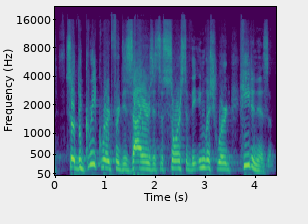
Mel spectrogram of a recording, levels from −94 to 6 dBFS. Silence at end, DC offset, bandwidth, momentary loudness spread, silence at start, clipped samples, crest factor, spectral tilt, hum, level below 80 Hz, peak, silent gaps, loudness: 0.1 s; under 0.1%; 17.5 kHz; 6 LU; 0.25 s; under 0.1%; 12 dB; -5.5 dB/octave; none; -56 dBFS; -10 dBFS; none; -22 LUFS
